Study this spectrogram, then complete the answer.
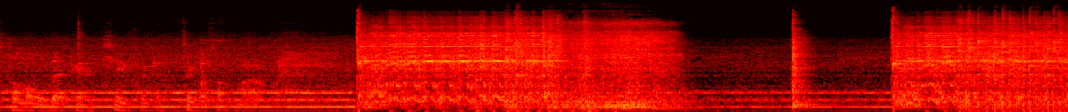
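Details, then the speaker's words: Long-stored Onan diesel generator hard starting and stalling: brief steady low idle, then cranking bursts and dropouts as it dies; owner thinks injectors weren't getting much because the pump wasn't delivering enough. "that's why I wasn't getting much out of these injectors because the pump wasn't enough"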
